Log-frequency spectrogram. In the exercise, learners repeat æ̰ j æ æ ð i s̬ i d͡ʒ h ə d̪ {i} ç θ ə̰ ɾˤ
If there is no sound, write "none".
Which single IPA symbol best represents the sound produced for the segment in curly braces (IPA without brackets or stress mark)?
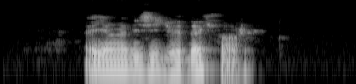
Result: æ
